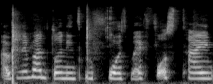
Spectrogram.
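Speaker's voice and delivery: high-pitched, weepy, tearful, crying voice. Retelling what was said to a friend in the car: imitating own past crying. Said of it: "And I was just crying".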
